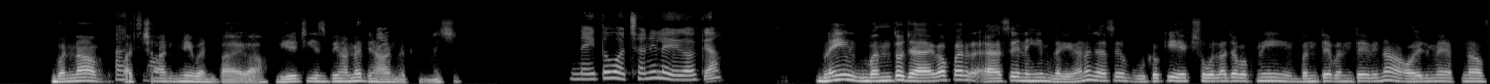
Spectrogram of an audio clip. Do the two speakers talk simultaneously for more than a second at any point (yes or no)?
no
